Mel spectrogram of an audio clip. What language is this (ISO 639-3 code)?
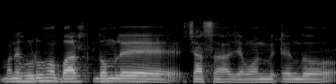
sat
